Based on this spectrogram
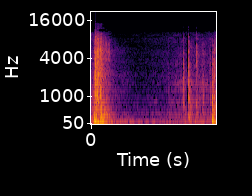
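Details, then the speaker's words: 1992 C4 Corvette driver door before weatherstrip replacement: door slammed firmly gives loose, rattly slam with short trailing clatter instead of solid thud; worn door weatherstrip. "because right now if you listen to this when it closes it doesn't sound very good"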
